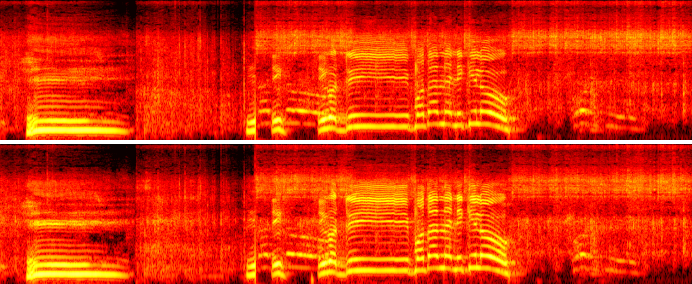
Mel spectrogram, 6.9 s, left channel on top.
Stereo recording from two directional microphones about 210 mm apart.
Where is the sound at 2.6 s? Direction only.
15° left (ahead or behind).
